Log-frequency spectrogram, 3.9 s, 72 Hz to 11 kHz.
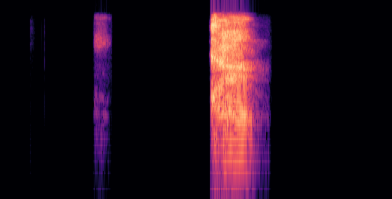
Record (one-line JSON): {"cough_length": "3.9 s", "cough_amplitude": 31450, "cough_signal_mean_std_ratio": 0.26, "survey_phase": "beta (2021-08-13 to 2022-03-07)", "age": "18-44", "gender": "Female", "wearing_mask": "No", "symptom_cough_any": true, "symptom_sore_throat": true, "symptom_fatigue": true, "symptom_fever_high_temperature": true, "symptom_other": true, "symptom_onset": "3 days", "smoker_status": "Never smoked", "respiratory_condition_asthma": false, "respiratory_condition_other": false, "recruitment_source": "Test and Trace", "submission_delay": "2 days", "covid_test_result": "Positive", "covid_test_method": "RT-qPCR", "covid_ct_value": 17.5, "covid_ct_gene": "ORF1ab gene", "covid_ct_mean": 17.9, "covid_viral_load": "1400000 copies/ml", "covid_viral_load_category": "High viral load (>1M copies/ml)"}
